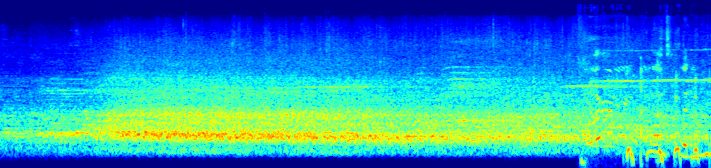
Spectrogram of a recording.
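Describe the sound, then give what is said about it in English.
A crowd cheering and whooping sound effect swells in quickly and holds as a dense, loud roar. A voice starts speaking near the end. “Bravo. There's so many fans. Oh my God, I'm so honored. Thank you, my fans. Oh my God, I didn't know we had such an audience.”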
